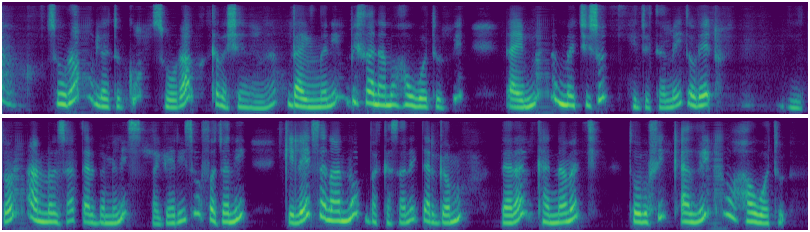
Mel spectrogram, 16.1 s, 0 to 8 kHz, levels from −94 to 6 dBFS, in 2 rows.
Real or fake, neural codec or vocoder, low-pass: fake; codec, 16 kHz, about 1 kbps, DyCAST, with the encoder's durations; 7.2 kHz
